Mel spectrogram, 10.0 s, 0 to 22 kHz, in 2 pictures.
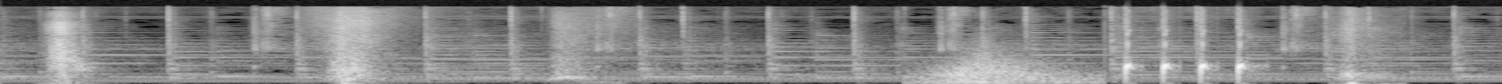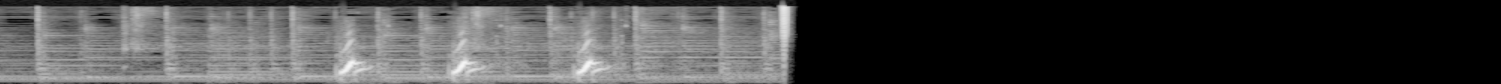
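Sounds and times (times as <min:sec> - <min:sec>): quick blips: 0:03.6 - 0:04.2.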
